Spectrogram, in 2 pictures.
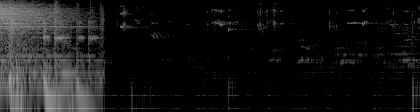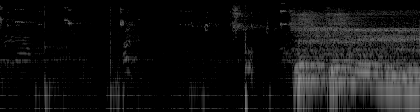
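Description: The last second of upbeat intro music cuts off, leaving faint indoor basketball-court sound with a few sharp knocks of a ball bouncing on the hardwood. A man's voice starts talking near the end.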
